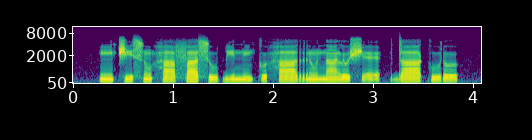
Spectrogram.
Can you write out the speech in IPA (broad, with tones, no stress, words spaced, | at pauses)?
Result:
ĩ˨ t͡ʃi˨sũ˨ha˨ fa˦su˨ ɓi˦nĩ˨kʊ˨ haː˦ rũ˦nã˦lʊ˦ ʃɛ˨ | daː˦ku˦ɾʊ˦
